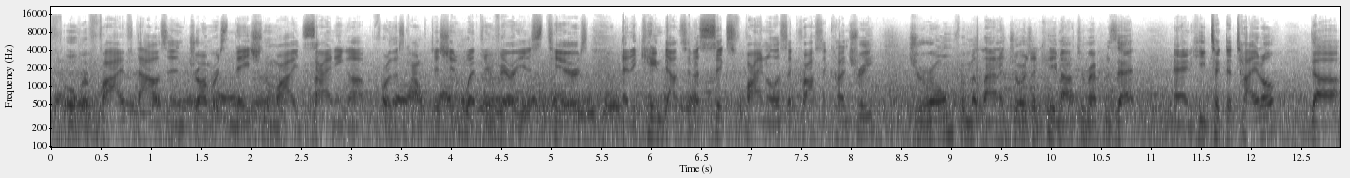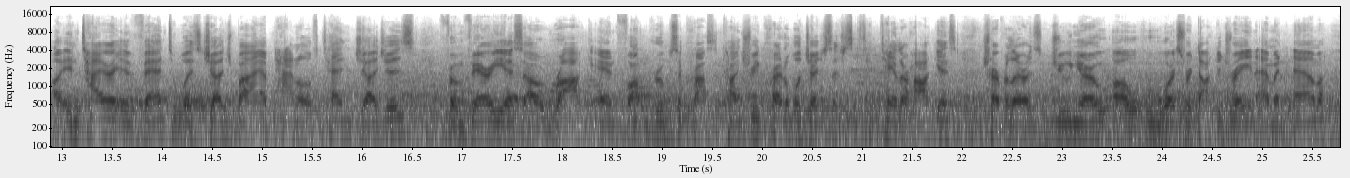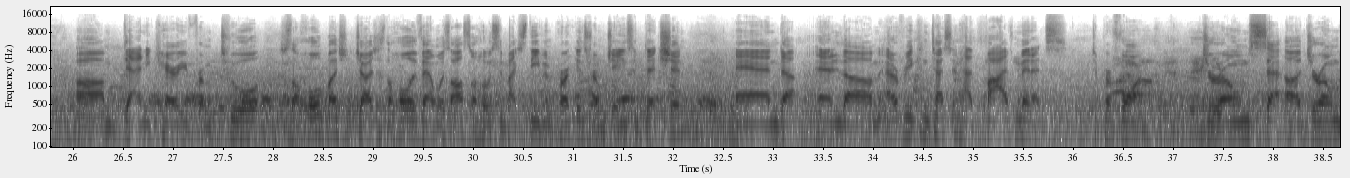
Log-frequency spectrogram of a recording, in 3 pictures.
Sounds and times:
Speech: 0.0 - 38.6.

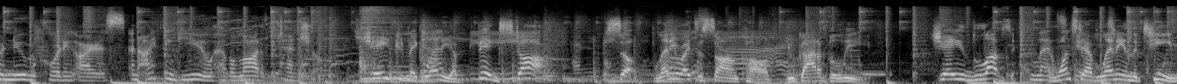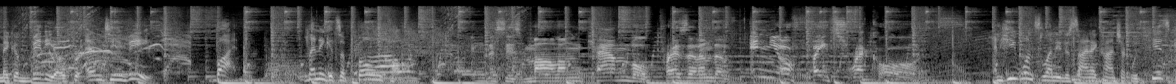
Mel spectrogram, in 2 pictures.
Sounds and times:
Music: 0.0 - 23.5.

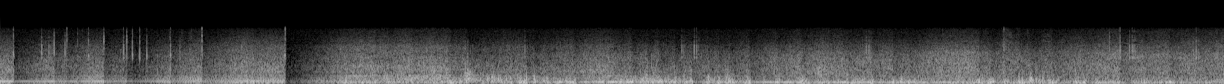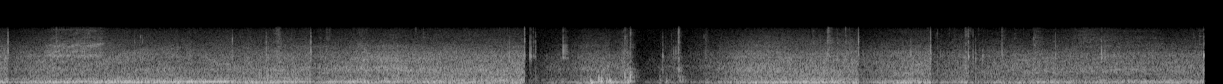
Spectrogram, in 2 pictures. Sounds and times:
Truck: 0.0 - 24.3.

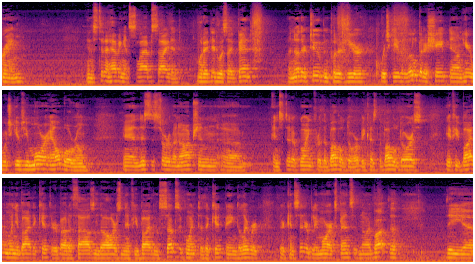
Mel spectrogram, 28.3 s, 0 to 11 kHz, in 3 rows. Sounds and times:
Speech: 0.0 - 0.5, 1.7 - 11.2, 11.8 - 26.9, 27.7 - 28.2.

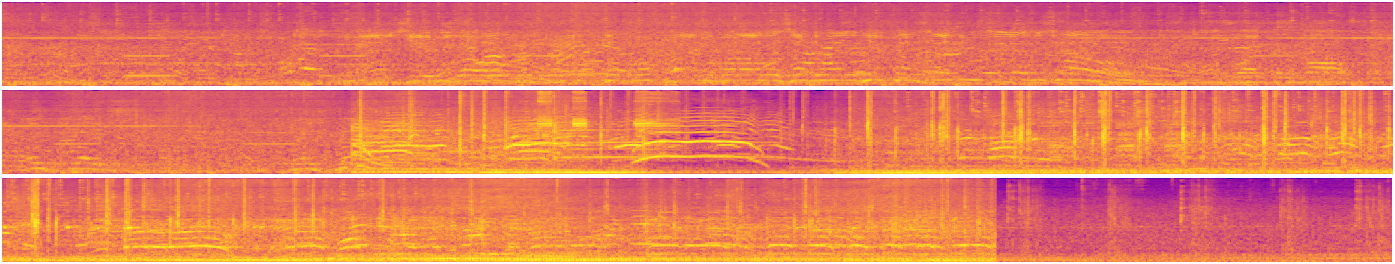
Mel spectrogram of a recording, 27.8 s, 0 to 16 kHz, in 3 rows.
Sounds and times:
Crowd: 0.0 - 27.8
Outside, urban or manmade: 0.0 - 27.8
Speech: 1.0 - 10.4.

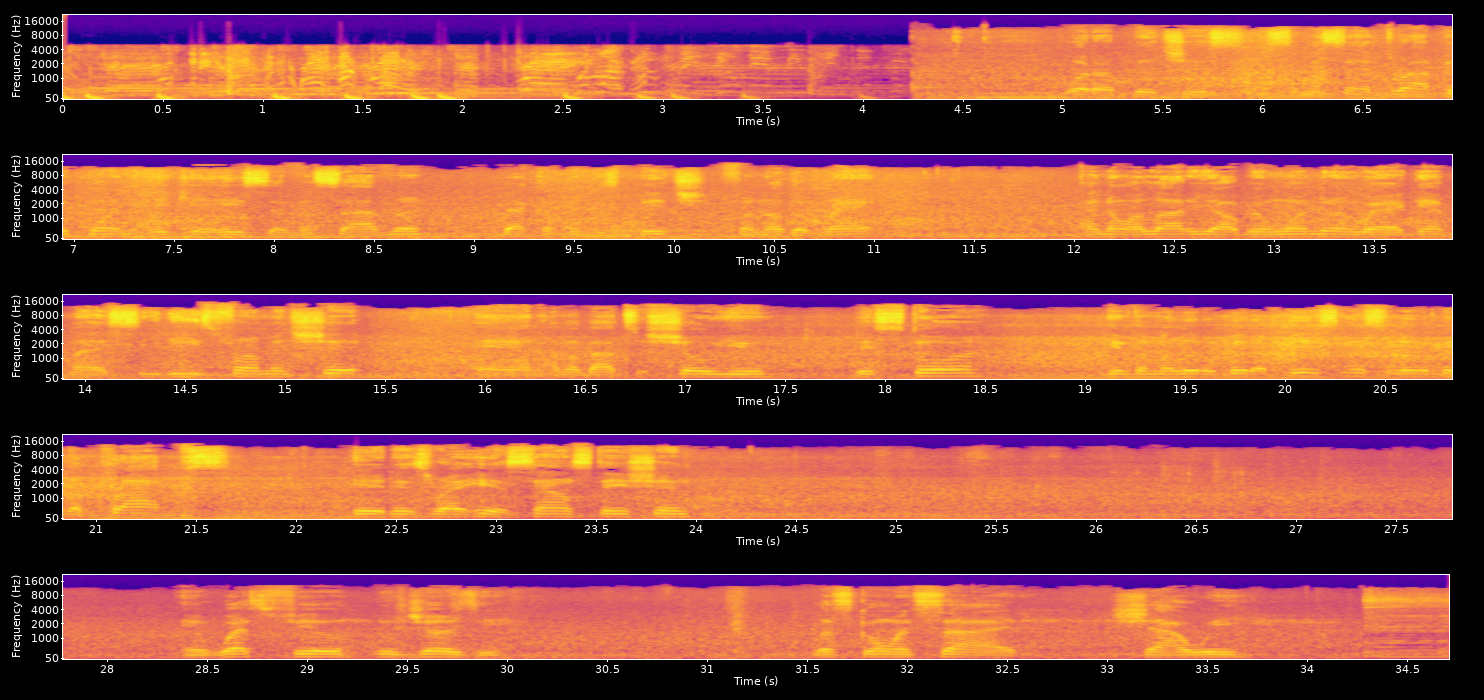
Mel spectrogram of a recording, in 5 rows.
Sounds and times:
Speech: 5.0 - 11.0, 12.0 - 15.4, 16.0 - 18.5, 19.1 - 21.7, 22.3 - 24.0, 28.4 - 30.1, 31.5 - 33.7.

